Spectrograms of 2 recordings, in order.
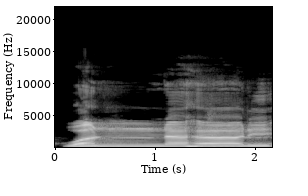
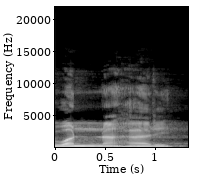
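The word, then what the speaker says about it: وَالنَّهَارِ: Jadi cara bacanya jangan kecepatan. Bukan wan nahari tapi apa? W nahari. Jadi agak di agak ditahan ya.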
